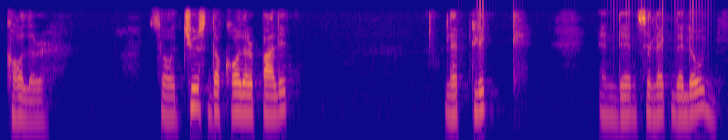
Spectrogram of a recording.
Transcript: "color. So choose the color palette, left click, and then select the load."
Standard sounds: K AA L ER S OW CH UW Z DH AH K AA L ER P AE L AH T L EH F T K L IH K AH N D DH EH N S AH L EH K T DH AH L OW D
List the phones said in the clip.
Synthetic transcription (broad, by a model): K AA L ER S OW CH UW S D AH K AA L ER P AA L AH T L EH T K L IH K AH N D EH N S AH L EH K T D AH L OW D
